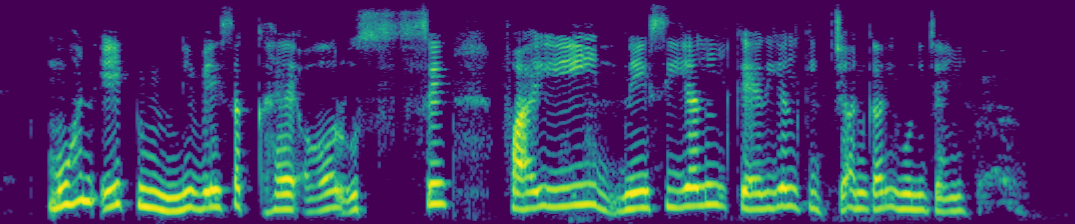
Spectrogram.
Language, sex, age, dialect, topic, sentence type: Hindi, female, 31-35, Awadhi Bundeli, banking, statement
